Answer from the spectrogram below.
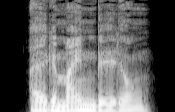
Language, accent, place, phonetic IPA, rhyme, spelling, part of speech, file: German, Germany, Berlin, [alɡəˈmaɪ̯nˌbɪldʊŋ], -aɪ̯nbɪldʊŋ, Allgemeinbildung, noun, De-Allgemeinbildung.ogg
- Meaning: 1. general education, all-round education; general knowledge 2. liberal education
